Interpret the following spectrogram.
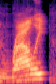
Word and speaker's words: Raleigh: is a 1968 raleigh it's spelled raleigh it's actually rally uh the english bicycle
